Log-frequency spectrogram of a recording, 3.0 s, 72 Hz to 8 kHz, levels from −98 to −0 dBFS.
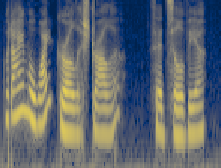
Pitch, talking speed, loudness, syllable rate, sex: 235 Hz, 185 wpm, -19 LUFS, 5.7 syllables/s, female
